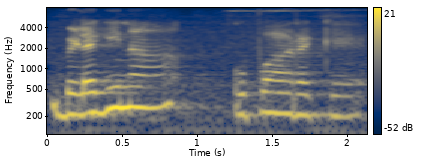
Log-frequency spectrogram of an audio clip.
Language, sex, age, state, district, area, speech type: Kannada, male, 30-45, Karnataka, Bangalore Rural, rural, spontaneous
